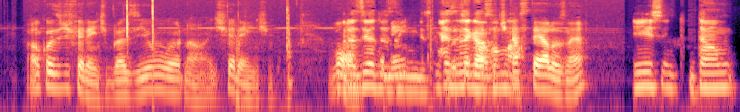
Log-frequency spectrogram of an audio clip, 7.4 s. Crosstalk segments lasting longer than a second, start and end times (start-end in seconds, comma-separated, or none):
3.3-5.2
